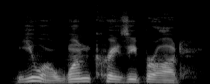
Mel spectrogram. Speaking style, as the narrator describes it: Benny gasped after a moment's fearful silence

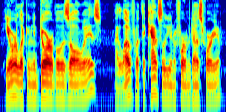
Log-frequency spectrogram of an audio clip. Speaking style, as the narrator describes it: He murmured

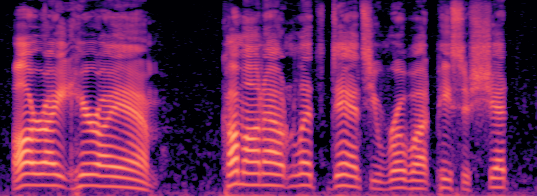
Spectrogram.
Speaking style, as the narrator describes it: he inflated his lungs and bellowed

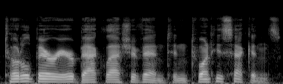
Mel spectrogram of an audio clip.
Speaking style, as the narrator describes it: the ship's machine intelligence, Eve, announced calmly

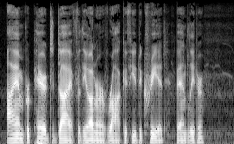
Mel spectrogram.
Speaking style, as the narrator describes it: Amanda gave a little sigh, said with affected glumness

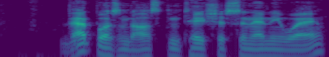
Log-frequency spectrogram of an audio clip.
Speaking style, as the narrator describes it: she observed dryly

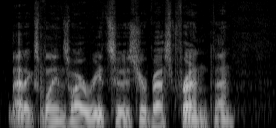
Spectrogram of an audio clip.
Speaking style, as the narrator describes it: he said

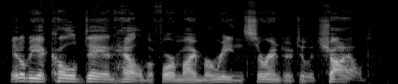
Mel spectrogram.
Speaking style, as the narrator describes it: he barked

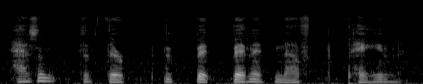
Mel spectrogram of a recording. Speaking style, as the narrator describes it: She asked in a desperate whisper

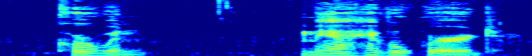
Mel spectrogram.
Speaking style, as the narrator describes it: Jinora asked quietly

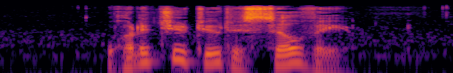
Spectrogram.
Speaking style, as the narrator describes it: Utina murmured to Miki

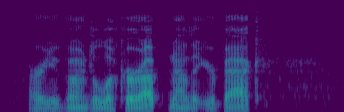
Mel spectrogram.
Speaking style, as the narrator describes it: sighed

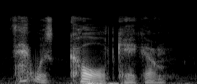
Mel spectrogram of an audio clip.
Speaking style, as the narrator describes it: Wakaba murmured

